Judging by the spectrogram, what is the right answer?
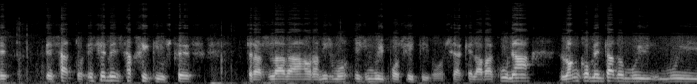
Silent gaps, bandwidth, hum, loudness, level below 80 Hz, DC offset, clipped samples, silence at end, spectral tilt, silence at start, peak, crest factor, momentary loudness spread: none; 19 kHz; none; -24 LUFS; -52 dBFS; under 0.1%; under 0.1%; 0 s; -5 dB/octave; 0 s; -4 dBFS; 20 dB; 9 LU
